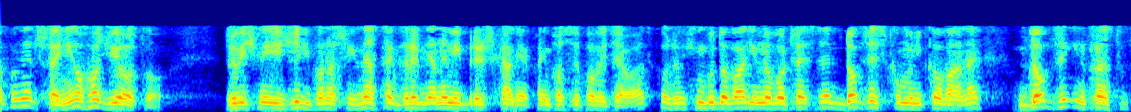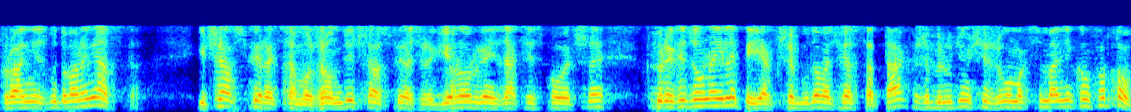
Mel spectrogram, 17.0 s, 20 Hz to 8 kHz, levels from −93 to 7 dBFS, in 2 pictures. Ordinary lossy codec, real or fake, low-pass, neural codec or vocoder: AAC, 16 kbps; real; 7.2 kHz; none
